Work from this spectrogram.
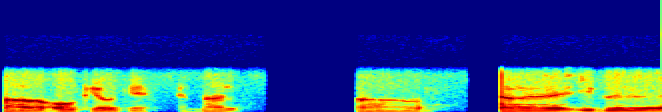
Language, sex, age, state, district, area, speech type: Malayalam, male, 18-30, Kerala, Idukki, rural, conversation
